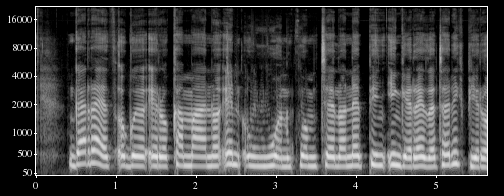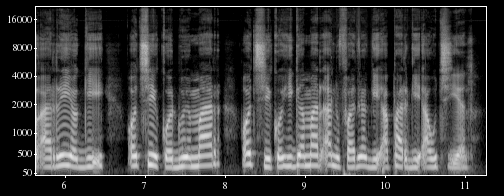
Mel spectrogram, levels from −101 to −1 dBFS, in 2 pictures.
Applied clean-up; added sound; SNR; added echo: neural mask model DeepFilterNet 3.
